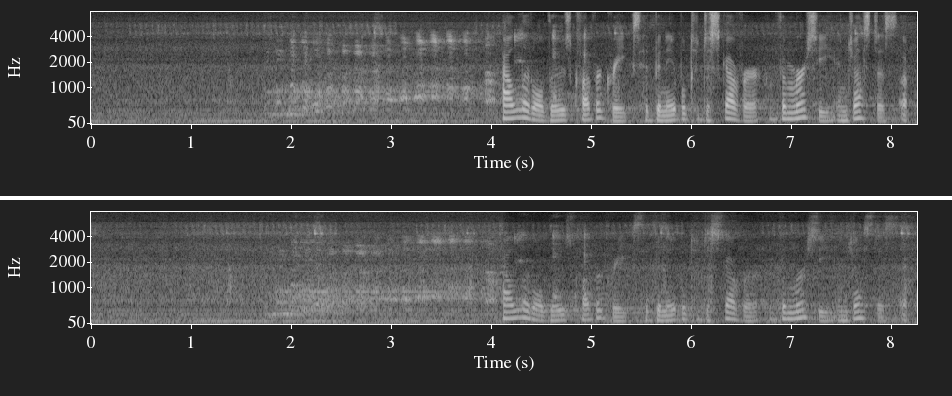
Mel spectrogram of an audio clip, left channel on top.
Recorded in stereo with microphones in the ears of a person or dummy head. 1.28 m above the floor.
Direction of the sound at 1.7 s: 50° left (ahead or behind).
